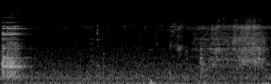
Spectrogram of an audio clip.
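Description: Soaked mustard paste goes into a pot of fish curry with a short wet plop at the start, followed by faint bubbling and liquid slosh, quiet and close.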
